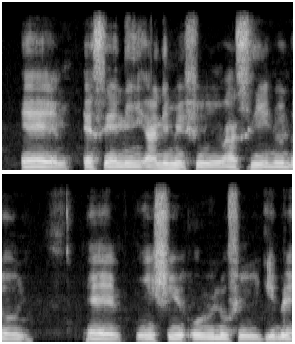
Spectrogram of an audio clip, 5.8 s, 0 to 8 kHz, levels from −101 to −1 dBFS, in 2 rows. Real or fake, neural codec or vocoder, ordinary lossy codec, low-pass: fake; vocoder, 44.1 kHz, 128 mel bands, Pupu-Vocoder; none; 7.2 kHz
